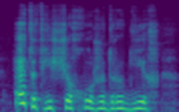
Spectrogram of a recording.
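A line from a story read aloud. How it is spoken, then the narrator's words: Exclaiming vile buffoon. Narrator (Russian): воскликнул Элиазар, гнусный фигляр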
